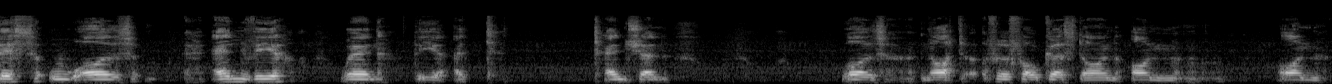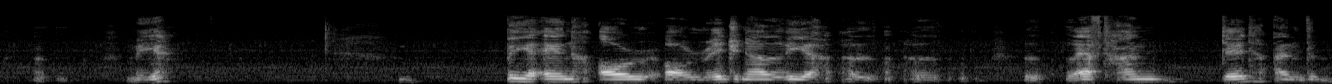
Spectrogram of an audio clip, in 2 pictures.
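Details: Stuttering in an adult man who has stammered since about age three, speaking to strangers for the first time; part-word and word repetitions and blocks are heard.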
